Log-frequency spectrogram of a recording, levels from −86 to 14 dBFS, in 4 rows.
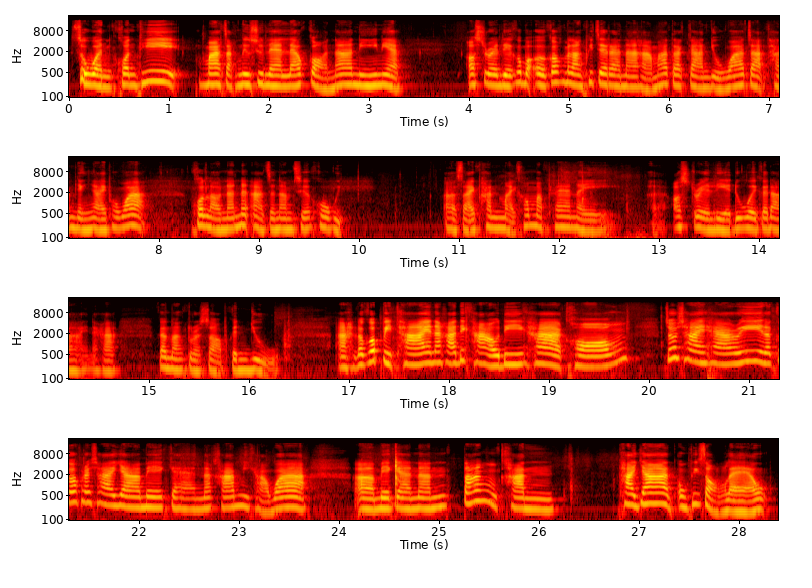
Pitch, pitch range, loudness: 210 Hz, 185-235 Hz, -21 LUFS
